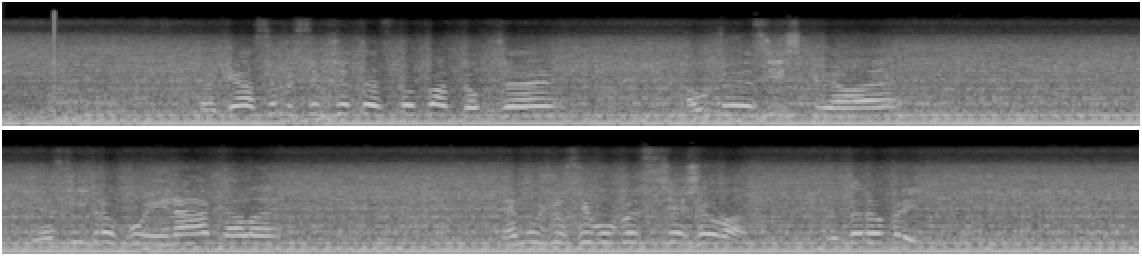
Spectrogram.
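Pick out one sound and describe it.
A young man speaks with animation from close by, muffled by a helmet.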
